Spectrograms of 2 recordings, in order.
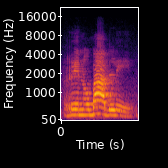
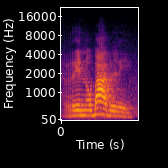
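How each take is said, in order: The two takes are said the same way.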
